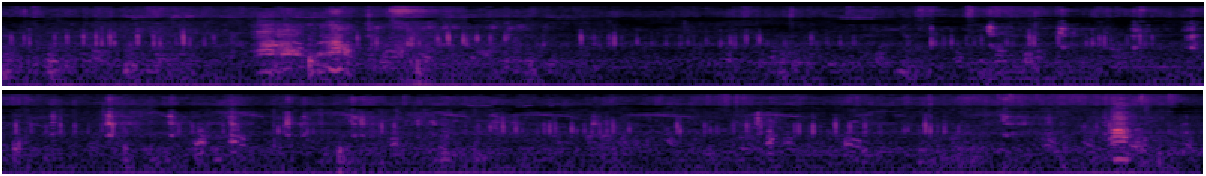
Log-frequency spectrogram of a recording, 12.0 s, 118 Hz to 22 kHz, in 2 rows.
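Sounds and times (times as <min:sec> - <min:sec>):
poultry peeping and clucking: 0:00.0 - 0:12.0.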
